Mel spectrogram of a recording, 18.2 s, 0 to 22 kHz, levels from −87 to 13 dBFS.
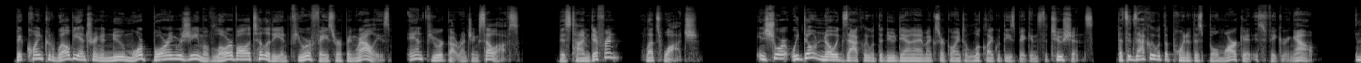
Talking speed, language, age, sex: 200 wpm, English, 30-49, male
